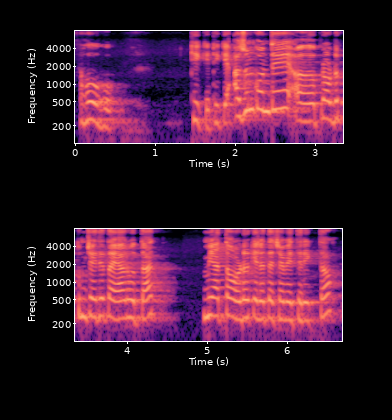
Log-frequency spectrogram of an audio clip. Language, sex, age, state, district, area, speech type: Marathi, female, 30-45, Maharashtra, Satara, urban, spontaneous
